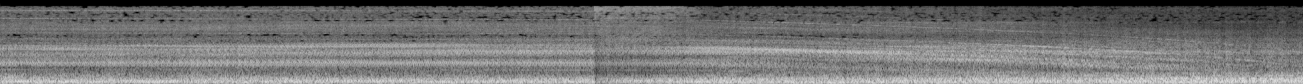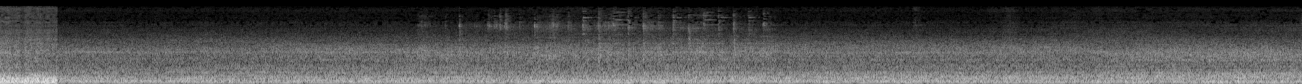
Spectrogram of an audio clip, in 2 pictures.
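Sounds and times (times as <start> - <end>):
car engine on dynamometer: 0.0 - 13.7.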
